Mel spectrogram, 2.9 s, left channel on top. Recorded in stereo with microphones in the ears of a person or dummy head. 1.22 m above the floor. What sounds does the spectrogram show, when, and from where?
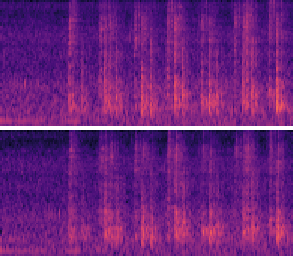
0.7 s running footsteps: 25° left (ahead or behind), 6.5 m; by 2.8 s 35° left (ahead or behind), 6 m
